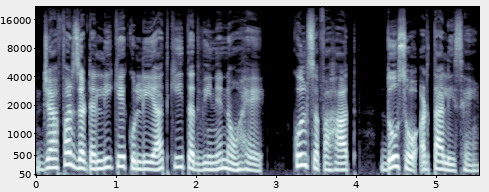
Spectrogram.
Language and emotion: Urdu, neutral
